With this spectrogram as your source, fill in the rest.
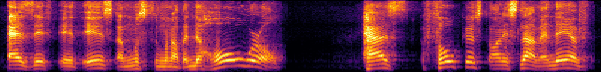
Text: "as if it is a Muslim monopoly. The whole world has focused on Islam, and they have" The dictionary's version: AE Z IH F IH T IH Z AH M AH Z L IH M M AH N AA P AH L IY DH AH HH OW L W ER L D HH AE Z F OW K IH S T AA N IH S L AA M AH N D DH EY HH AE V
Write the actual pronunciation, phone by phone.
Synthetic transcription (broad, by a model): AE Z IH F IH T IH Z AH M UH S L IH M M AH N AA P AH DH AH HH OW L W ER L D HH AE Z F OW K IH S T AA N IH S L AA M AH N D DH EY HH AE V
